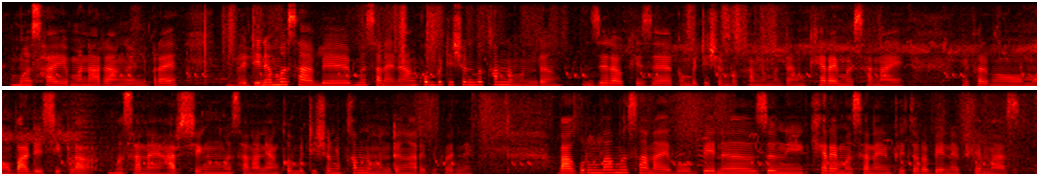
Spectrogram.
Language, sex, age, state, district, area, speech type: Bodo, female, 30-45, Assam, Udalguri, urban, spontaneous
